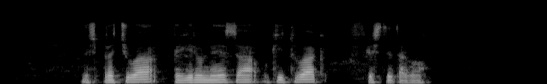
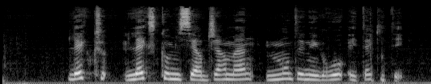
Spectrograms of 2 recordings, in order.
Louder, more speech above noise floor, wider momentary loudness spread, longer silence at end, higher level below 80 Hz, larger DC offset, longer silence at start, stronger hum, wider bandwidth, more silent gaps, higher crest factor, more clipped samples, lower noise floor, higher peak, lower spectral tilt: second, -28 LUFS vs -18 LUFS; first, 51 dB vs 20 dB; about the same, 13 LU vs 13 LU; first, 1.2 s vs 0 s; second, -60 dBFS vs -42 dBFS; neither; first, 0.8 s vs 0.05 s; neither; second, 7.4 kHz vs 16.5 kHz; neither; about the same, 20 dB vs 18 dB; neither; first, -77 dBFS vs -38 dBFS; second, -8 dBFS vs 0 dBFS; first, -7 dB/octave vs -3.5 dB/octave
